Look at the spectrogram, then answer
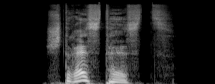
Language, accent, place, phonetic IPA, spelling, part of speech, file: German, Germany, Berlin, [ˈʃtʁɛsˌtɛst͡s], Stresstests, noun, De-Stresstests.ogg
- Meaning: 1. genitive singular of Stresstest 2. plural of Stresstest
